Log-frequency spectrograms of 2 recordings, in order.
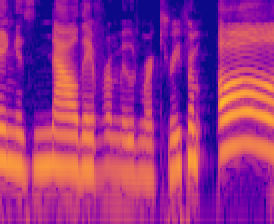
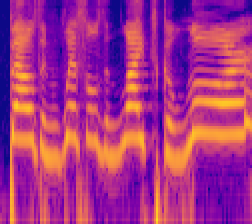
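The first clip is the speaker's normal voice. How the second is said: mock sales pitch; 8 semitones higher, 5 dB louder than usual. Real, not acted.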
